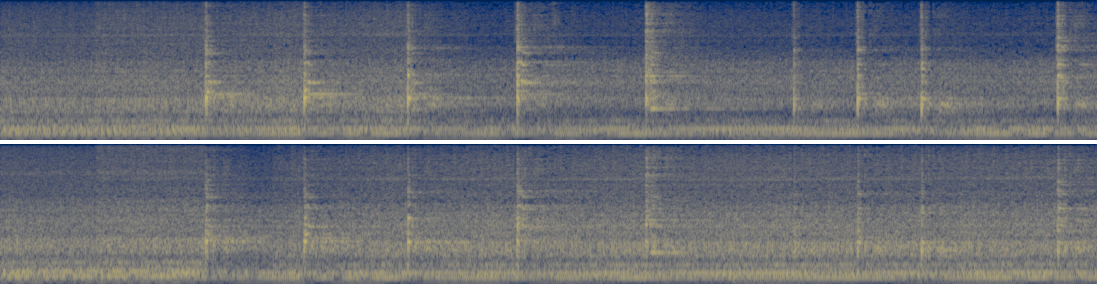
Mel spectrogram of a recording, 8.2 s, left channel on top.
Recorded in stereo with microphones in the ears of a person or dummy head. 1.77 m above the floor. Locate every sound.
1.5 s tapping: 35° left (ahead or behind), 1.9 m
